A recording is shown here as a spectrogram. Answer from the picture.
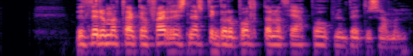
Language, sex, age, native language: Icelandic, female, 20-29, Icelandic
